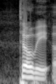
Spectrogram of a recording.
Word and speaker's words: Tobe: T-O-B-E. – I've always heard Toby. – Toby.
